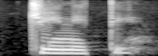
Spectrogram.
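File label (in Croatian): "činiti", Hrvatski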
